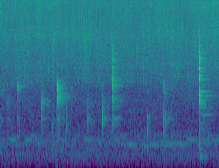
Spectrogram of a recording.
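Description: Celery added to a frying pan for shepherd's pie, with a steady close sizzle and repeated sharp clicks of a utensil stirring against the pan, and no talk.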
